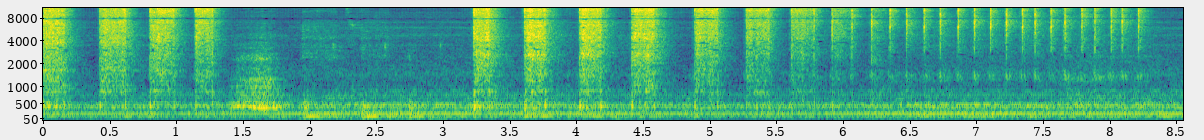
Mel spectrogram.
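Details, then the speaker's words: Jeep XJ fuel injector (703 swap) on the bench during cleaning, pressurized with cleaner can and pulsed by a switch: crisp clicks, then a fast even train; injector opening and closing properly. "I'm gonna hold the button right here you can hear it clicking"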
